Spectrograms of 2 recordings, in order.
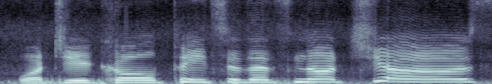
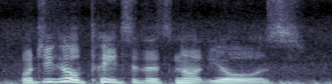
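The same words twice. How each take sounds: First: Slow, drawn-out riddle, higher at the end; stretched-out joke question; joke setup. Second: Said in the usual way. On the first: Acted. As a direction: pose the riddle slowly, stretching the last word. Joke setup, asked first time.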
